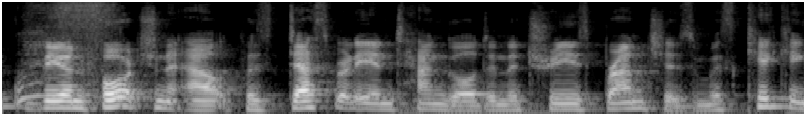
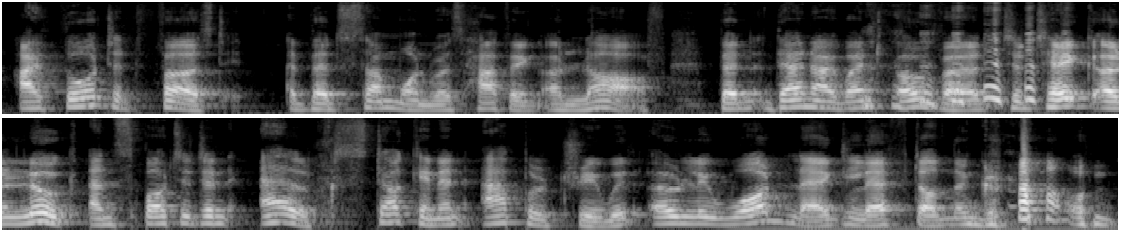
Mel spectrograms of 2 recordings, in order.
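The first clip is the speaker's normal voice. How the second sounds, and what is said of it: Put-on Swedish accent. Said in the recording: “Swedish accent”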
